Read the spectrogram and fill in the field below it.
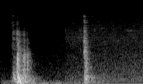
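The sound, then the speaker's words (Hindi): A car door clicks open with a solid thunk as the driver gets out on a cold day, after braking in the middle of the road beside an old cemetery with a punctured front tyre; a second sharper latch sound follows a moment later, with no voices. “मैंने जल्दी से ब्रेक लगाई और हिम्मत करके गाड़ी से उतरा।”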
